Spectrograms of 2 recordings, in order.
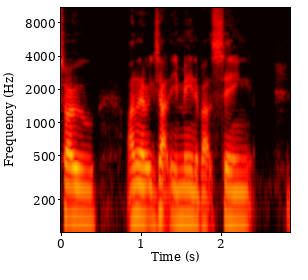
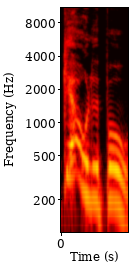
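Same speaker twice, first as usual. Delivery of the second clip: mock coach barking, raised, pitched-up shout; 7 semitones higher, 4 dB louder than usual. Retelling a childhood memory of the manager yelling, imitating Bob shouting. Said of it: "our manager Bob shouted at me".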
